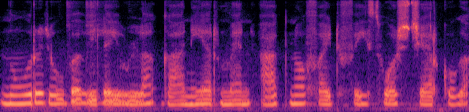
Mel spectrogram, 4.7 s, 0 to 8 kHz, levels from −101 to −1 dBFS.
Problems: low volume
